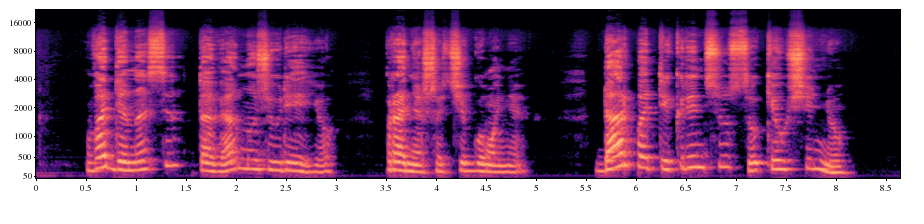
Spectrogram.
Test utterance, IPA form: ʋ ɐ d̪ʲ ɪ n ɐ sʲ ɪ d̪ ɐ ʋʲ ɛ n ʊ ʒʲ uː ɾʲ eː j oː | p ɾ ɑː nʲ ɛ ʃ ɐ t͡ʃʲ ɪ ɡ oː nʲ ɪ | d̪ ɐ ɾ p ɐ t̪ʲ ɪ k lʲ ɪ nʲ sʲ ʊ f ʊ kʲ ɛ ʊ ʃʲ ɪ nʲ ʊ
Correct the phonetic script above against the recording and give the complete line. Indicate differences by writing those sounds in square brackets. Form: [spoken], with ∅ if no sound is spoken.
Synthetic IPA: ʋ ɐ d̪ʲ ɪ n ɐ sʲ ɪ [t̪] ɐ ʋʲ ɛ n ʊ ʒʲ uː ɾʲ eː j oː | p ɾ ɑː nʲ ɛ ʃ ɐ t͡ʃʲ ɪ ɡ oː nʲ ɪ | d̪ ɐ ɾ p ɐ t̪ʲ ɪ k [ɾʲ] ɪ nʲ sʲ ʊ [s] ʊ kʲ ɛ ʊ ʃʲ ɪ nʲ ʊ

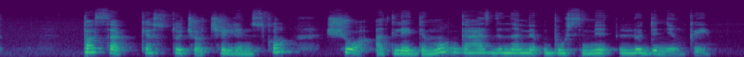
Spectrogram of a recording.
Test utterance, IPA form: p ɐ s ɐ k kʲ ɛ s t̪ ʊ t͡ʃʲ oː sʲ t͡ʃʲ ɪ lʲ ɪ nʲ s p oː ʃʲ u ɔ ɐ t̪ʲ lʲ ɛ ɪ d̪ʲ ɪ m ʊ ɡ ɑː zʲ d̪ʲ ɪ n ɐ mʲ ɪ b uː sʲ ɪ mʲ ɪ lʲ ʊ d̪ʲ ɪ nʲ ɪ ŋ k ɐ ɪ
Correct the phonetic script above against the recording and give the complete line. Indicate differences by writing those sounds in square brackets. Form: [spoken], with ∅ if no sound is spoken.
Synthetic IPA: p ɐ s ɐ k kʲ ɛ s t̪ ʊ t͡ʃʲ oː [∅] t͡ʃʲ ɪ lʲ ɪ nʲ s [k] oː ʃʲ u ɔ ɐ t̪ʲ lʲ ɛ ɪ d̪ʲ ɪ m ʊ ɡ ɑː zʲ d̪ʲ ɪ n ɐ mʲ ɪ b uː sʲ ɪ mʲ ɪ lʲ ʊ d̪ʲ ɪ nʲ ɪ ŋ k ɐ ɪ

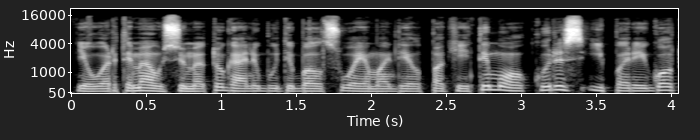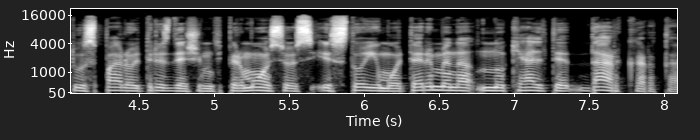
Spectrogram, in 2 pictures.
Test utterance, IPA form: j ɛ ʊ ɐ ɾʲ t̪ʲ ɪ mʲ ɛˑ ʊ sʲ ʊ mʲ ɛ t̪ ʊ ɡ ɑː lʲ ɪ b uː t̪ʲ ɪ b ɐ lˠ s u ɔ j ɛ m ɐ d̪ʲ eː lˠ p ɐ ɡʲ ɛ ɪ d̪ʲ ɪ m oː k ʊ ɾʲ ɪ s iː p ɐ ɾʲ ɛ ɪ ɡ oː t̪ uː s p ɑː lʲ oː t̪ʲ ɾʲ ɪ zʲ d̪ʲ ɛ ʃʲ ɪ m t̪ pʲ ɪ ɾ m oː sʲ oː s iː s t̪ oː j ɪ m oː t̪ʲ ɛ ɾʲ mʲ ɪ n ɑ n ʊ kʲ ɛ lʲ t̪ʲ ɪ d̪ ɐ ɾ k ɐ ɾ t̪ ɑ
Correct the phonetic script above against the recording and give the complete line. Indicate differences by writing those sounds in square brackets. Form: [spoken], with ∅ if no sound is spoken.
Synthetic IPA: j ɛ ʊ ɐ ɾʲ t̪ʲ ɪ mʲ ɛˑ ʊ sʲ ʊ mʲ ɛ t̪ ʊ ɡ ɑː lʲ ɪ b uː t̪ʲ ɪ b ɐ lˠ s u ɔ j ɛ m ɐ d̪ʲ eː lˠ p ɐ [kʲ] ɛ ɪ [t̪ʲ] ɪ m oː k ʊ ɾʲ ɪ s iː p ɐ ɾʲ ɛ ɪ ɡ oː t̪ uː s p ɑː lʲ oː t̪ʲ ɾʲ ɪ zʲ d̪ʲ ɛ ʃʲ ɪ m t̪ pʲ ɪ ɾ m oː sʲ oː s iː s t̪ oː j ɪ m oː t̪ʲ ɛ ɾʲ mʲ ɪ n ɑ n ʊ kʲ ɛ lʲ t̪ʲ ɪ d̪ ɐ ɾ k ɐ ɾ t̪ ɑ

